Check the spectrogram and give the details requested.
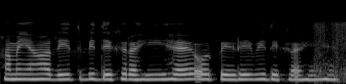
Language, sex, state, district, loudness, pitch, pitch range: Hindi, female, Chhattisgarh, Balrampur, -31 LUFS, 230 Hz, 225-240 Hz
